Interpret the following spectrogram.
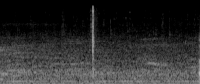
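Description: Background of a large exhibition hall: an even noise with a steady low hum, broken by a single sharp click about a second in.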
